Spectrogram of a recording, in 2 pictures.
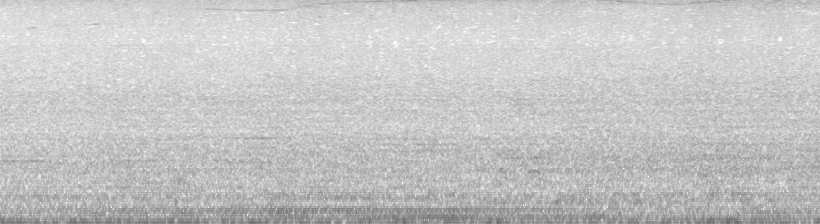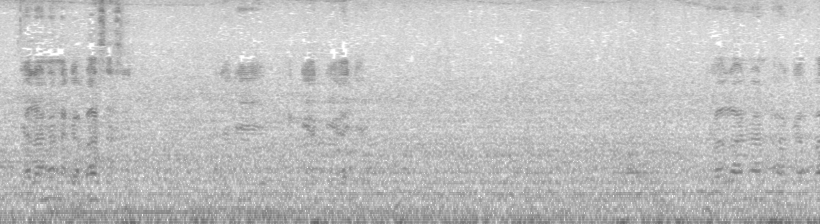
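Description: Steady low drone of a semi truck's engine and tyres on the highway, heard from inside the cab.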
